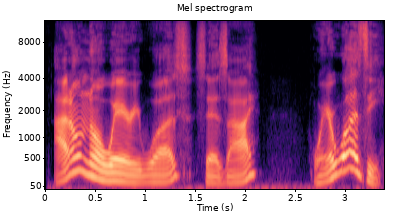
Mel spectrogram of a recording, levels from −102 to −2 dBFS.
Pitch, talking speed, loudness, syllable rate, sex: 145 Hz, 195 wpm, -18 LUFS, 4.9 syllables/s, male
